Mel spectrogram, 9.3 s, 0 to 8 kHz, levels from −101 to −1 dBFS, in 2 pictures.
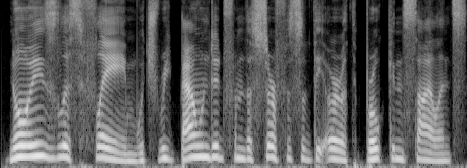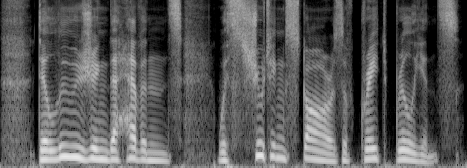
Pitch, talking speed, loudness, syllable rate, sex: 165 Hz, 140 wpm, -19 LUFS, 4.5 syllables/s, male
